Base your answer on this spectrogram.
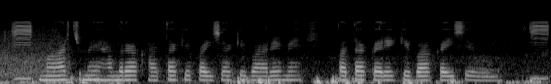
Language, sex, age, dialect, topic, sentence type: Bhojpuri, female, 18-24, Western, banking, question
